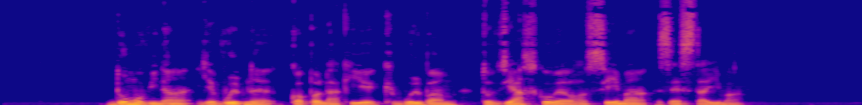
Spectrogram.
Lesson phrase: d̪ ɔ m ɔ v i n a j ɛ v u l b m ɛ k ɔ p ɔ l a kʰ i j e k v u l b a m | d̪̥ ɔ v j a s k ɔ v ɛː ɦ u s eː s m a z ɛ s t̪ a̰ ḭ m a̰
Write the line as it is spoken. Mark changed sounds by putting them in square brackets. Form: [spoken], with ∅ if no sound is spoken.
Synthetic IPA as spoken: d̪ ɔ m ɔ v i n a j ɛ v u l b [n] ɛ k ɔ p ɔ l a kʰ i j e k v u l b a m | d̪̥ ɔ [z] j a s k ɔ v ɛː ɦ [ɔ] s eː [∅] m a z ɛ s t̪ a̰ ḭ m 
